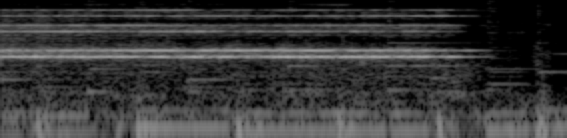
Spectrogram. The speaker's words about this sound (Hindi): रुको तो, mobile phone भी ना बार बार बजता रहता है, किसका फोन है?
